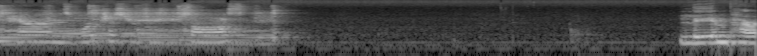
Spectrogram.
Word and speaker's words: Worcestershire: We don't say shire, we say sheer.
